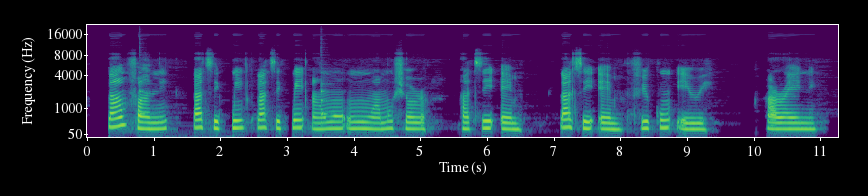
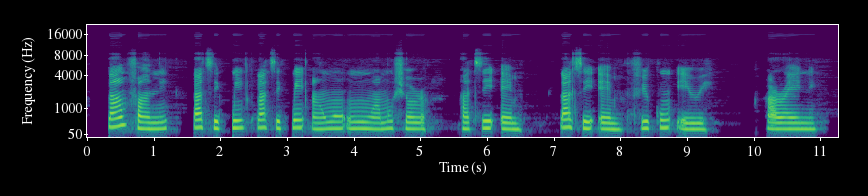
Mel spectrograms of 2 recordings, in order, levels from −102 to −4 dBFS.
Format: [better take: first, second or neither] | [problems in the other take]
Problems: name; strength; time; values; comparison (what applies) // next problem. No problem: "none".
second | background sound (Bowed string instrument); 18 dB below the speech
